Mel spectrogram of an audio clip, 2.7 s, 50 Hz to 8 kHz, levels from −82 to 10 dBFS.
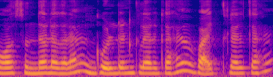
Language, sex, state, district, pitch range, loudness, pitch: Hindi, female, Uttar Pradesh, Hamirpur, 210-220 Hz, -14 LUFS, 215 Hz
